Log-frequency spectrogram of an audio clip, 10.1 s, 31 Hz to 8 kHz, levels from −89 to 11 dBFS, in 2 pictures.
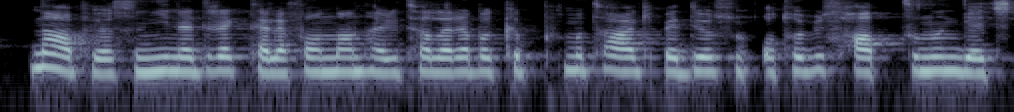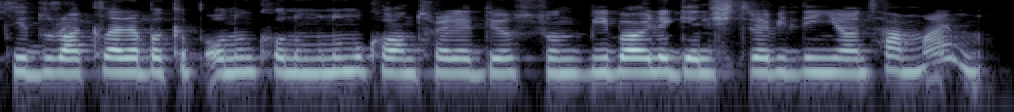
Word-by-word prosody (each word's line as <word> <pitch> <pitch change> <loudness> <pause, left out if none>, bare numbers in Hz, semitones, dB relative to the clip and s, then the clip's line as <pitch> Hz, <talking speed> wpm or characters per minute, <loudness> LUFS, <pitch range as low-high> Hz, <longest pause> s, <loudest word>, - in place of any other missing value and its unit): ne 285 - +2
yapıyorsun? 225 -4 +1
Yine, 230 -1 +1
direkt 240 0 -2
telefondan 230 +1 +1
haritalara 225 0 0
bakıp 245 +2 -6
mı 250 0 -2
takip 235 -2 -1
ediyorsun? 235 +1 -1
Otobüs 240 +1 -4
hattının 235 +1 0
geçtiği 225 0 -1
duraklara 225 0 +4
bakıp 225 0 -2
onun 225 +2 0
konumunu 225 0 -1
mu 235 0 0
kontrol 220 -1 0
ediyorsun? 220 0 -3
Bir 225 0 -1
böyle 225 0 +7
geliştirebildiğin 225 0 -1
yöntem 225 +2 -1
var - - -4
mı? 240 -2 -8
230 Hz, 155 wpm, -24 LUFS, 220-235 Hz, -, böyle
